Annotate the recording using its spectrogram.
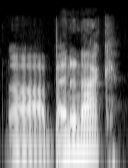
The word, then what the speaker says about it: Benenoch: I think how you pronounce is Benenach, B-E-N-E-N-O-C-H.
